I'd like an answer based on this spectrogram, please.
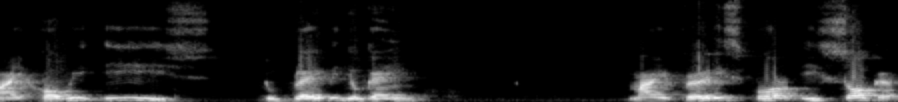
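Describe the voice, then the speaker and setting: Very slow speech from a man in a Colombian accent, with ordinary pitch variation and long, frequent pauses. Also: fairly high pitch for a man. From Colombia, Magdalena. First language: Spanish. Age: 30s. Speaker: English learner. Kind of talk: scripted self-introduction. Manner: halting.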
